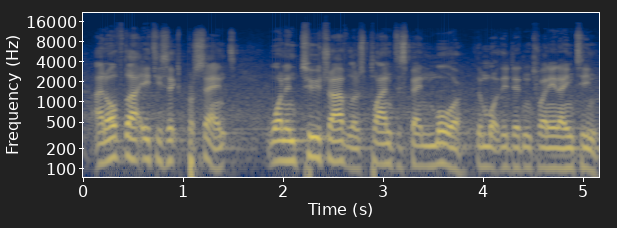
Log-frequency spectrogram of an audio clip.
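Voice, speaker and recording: Speaking at a very fast pace, a man has a Scottish accent. His pitch is medium and varies in an ordinary way. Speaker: company executive, panelist. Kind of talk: conference panel presentation. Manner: halting, many fillers.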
